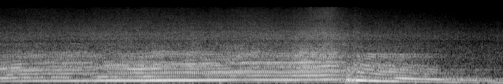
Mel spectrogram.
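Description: Off-road 4x4's engine revved hard and held at high revs as the vehicle pushes through deep mud ruts, then the revs drop quickly about three and a half seconds in.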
